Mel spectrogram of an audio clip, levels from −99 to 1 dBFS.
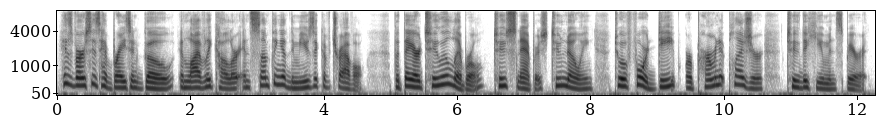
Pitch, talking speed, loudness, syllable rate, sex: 190 Hz, 165 wpm, -18 LUFS, 5.2 syllables/s, female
